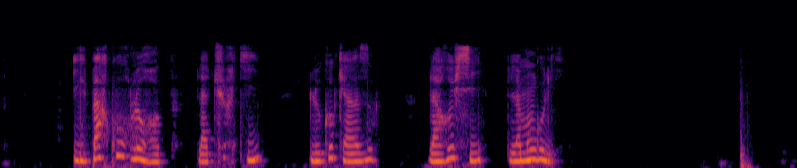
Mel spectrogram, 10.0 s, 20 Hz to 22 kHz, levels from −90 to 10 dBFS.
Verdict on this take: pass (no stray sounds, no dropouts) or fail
pass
